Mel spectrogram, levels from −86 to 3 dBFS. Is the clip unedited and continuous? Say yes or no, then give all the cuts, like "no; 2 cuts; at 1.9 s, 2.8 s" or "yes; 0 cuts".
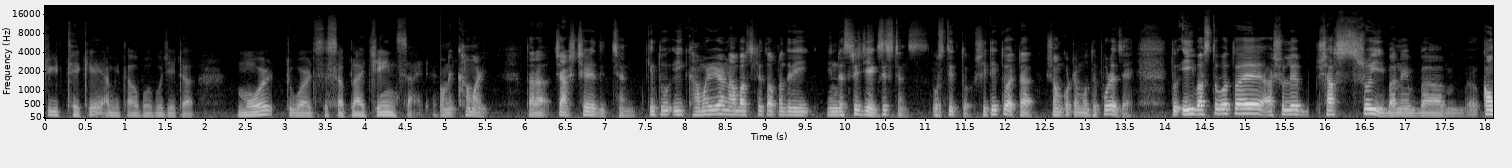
yes; 0 cuts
